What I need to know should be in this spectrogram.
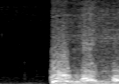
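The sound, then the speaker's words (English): A large dog barking and jumping at a screen door, heard as an abrupt, loud burst that breaks a near-silence and continues as rough barking with a heavy thudding quality. “A large dog jumps at the door.”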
